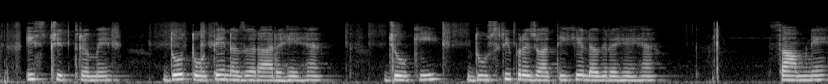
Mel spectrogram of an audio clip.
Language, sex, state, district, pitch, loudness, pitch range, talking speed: Hindi, female, Chandigarh, Chandigarh, 195 Hz, -17 LUFS, 185-210 Hz, 125 wpm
